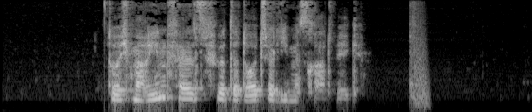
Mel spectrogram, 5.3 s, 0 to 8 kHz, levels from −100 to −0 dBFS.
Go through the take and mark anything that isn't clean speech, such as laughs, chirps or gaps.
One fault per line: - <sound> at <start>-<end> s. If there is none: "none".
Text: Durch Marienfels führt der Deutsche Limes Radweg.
- cough at 4.1-4.3 s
